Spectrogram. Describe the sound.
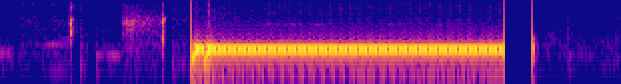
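A steady, single-pitch telephone line tone plays during a call transfer and holds for about one and a half seconds. A few short clicks come before it and one click follows.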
